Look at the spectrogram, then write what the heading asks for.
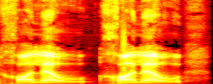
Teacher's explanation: خا موٹا ہے، اس کے بعد واو لین ہے، واو ساکن سے پہلے زبر، واو لین۔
